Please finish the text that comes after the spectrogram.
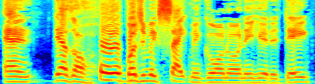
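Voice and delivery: big, loud show-host announcement; hyped-up livestream host calling the room to attention; announcer intro. Acted. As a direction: welcome the crowd back like a showman. Host opens show segment.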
